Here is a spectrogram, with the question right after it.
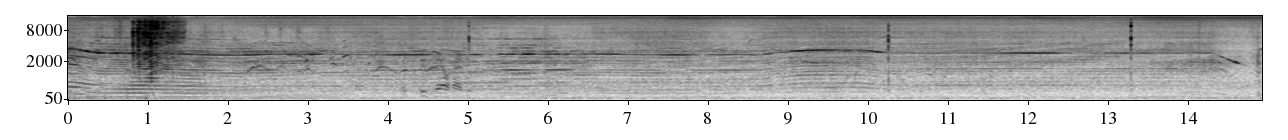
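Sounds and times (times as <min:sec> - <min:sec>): electric motor whining: 0:00.0 - 0:14.9.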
